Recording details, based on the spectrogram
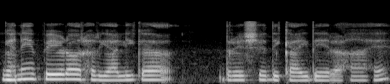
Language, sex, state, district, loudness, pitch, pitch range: Hindi, female, Uttar Pradesh, Lalitpur, -16 LUFS, 210 Hz, 195-230 Hz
